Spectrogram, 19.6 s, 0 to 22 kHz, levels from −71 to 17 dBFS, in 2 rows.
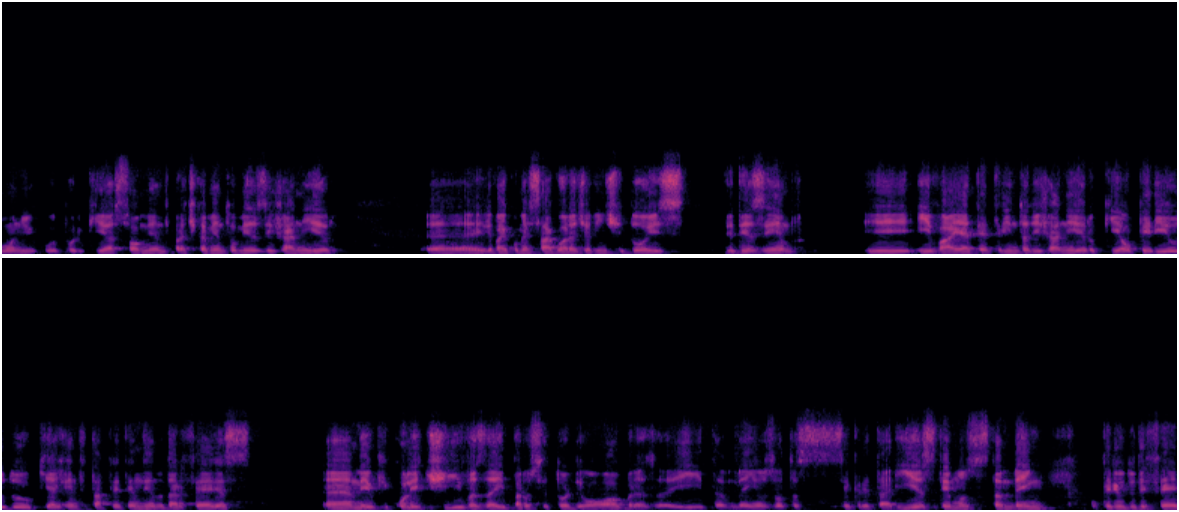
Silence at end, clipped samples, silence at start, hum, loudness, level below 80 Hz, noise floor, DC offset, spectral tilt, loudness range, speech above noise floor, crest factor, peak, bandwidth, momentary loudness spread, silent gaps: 0 s; under 0.1%; 0 s; none; -30 LUFS; -84 dBFS; -73 dBFS; under 0.1%; -1 dB/octave; 4 LU; 41 dB; 22 dB; -10 dBFS; 9.4 kHz; 10 LU; none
